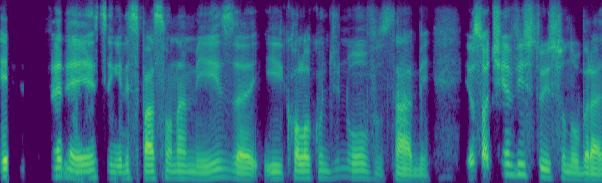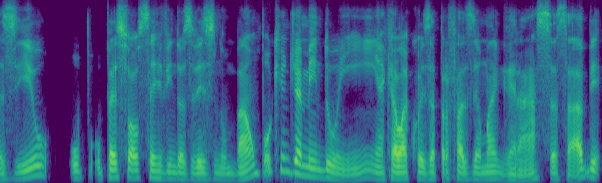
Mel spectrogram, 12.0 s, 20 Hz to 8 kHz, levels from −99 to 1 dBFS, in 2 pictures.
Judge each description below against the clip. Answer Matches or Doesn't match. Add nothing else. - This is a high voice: Doesn't match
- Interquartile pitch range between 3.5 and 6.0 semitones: Matches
